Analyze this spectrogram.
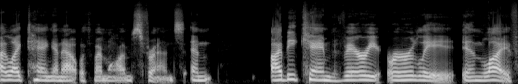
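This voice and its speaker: A woman's voice carries vocal fry and fairly even intonation, heard dry and close with no echo on a very clean recording with a silent background. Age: 70s. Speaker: health coach and retired addiction counselor. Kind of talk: personal testimony. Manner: occasional hesitations and self-corrections.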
